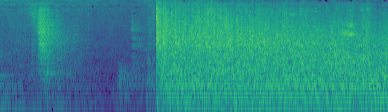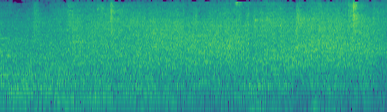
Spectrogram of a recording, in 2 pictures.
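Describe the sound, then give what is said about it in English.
A sudden, massive explosion bursts in after a quiet moment as a building is blown up, one of several explosions in the last few minutes, followed by a sustained, roaring rumble of collapsing debris that stays loud until the end. “There've been several of these in the last few minutes.”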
